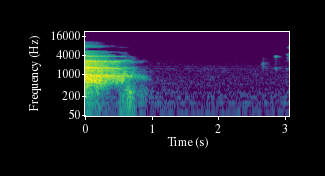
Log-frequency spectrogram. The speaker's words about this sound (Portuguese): Respirando. Puxa o ar fundo, bem grande. Solta o ar com força. Deixa o ar sair pela boca. Isso, puxa o ar bem grande, bem profundo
